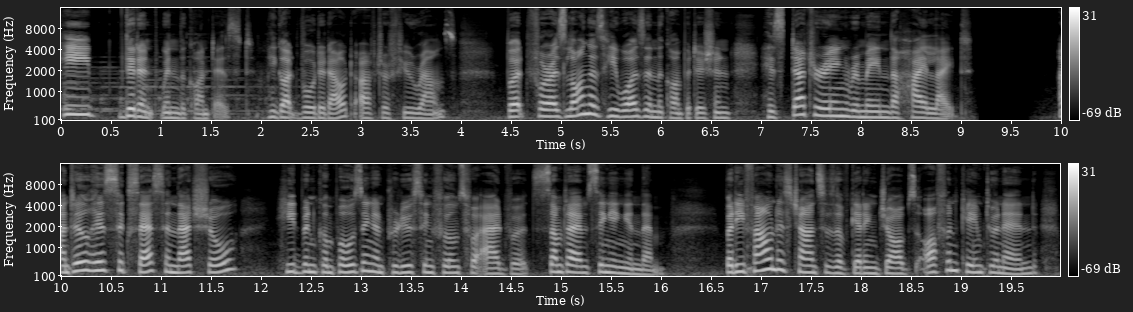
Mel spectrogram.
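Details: Adult narrator; typical speech.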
